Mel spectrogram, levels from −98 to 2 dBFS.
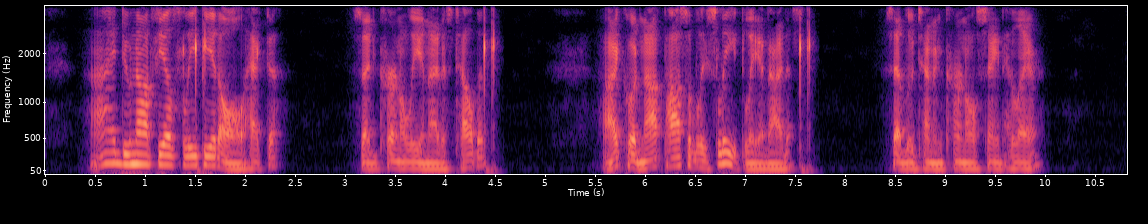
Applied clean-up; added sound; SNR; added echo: none; Finger snapping; 8 dB; none.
